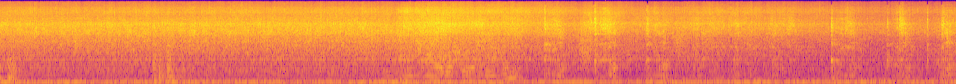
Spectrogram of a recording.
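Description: Chili powder and spices frying and being stirred in a pan for rui fish cooked with eggplant, a steady close sizzle with scraping stirs throughout, swelling louder midway.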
